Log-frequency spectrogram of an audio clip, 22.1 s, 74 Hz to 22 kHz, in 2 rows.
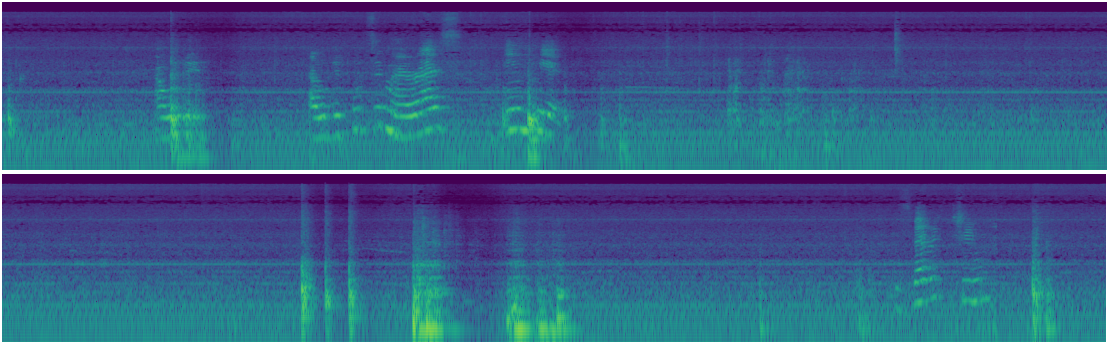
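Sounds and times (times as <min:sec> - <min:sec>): steady kitchen hum: 0:00.0 - 0:22.0.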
